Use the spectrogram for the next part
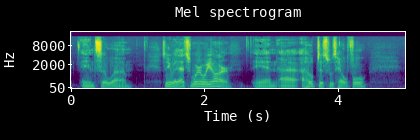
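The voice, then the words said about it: Southeast Texas twang. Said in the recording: “my Southeast Texas twang”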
